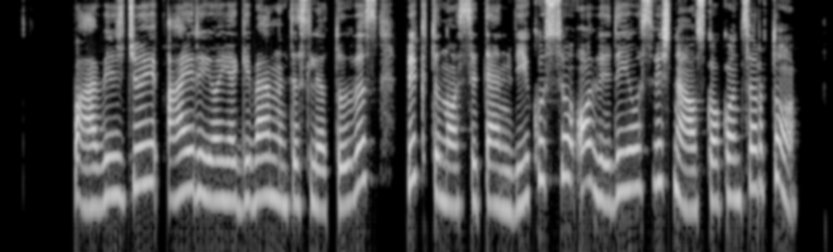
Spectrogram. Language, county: Lithuanian, Alytus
